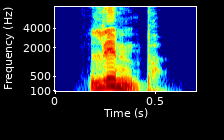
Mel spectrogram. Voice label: "limp", English

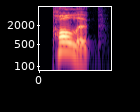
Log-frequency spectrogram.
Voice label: "polyp", medical English

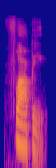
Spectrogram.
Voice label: "floppy", medical English

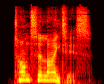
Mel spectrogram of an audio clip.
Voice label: "tonsillitis", English

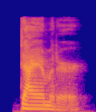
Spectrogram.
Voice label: "diameter", uk

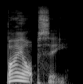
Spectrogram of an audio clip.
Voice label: "biopsy", medical english uk; ˈbaɪ.ɒp.siː; BIGH-op-see

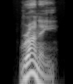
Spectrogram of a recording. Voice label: "runny", English

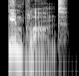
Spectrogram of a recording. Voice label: "implant", English

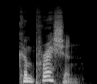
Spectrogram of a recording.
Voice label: "compression", medical english uk; kəmˈpreʃ.ən; kuhm-PRESH-uhn

